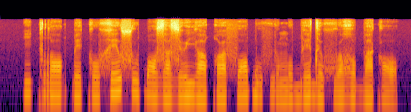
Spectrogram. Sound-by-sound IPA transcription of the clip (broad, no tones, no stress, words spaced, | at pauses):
ikrɔk͡pe koxesʷiɓɔ zɐzʏ jɐqʷɛ fɔɓu fwʏŋʷibe dɛxʷaʁʷɐ bakɔ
